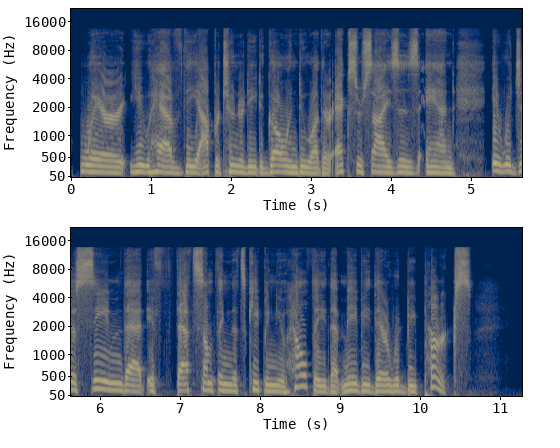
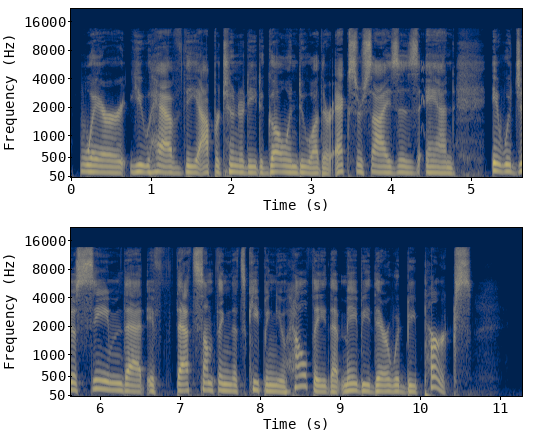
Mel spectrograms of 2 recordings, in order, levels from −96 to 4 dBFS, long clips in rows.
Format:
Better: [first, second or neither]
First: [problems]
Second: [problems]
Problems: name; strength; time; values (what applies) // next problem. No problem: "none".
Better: second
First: distortion; slight; 10 dB below the speech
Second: none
